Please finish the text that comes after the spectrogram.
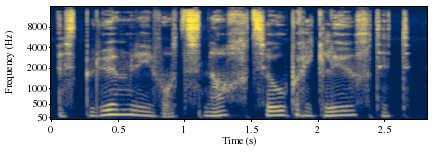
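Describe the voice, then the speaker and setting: A storyteller with a Swiss German accent narrating a scripted bedtime story for children in a gentle, deliberate manner. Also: mid-range voice, breathy edge, no room sound, studio quality.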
